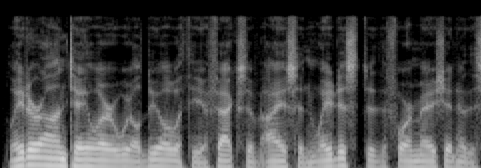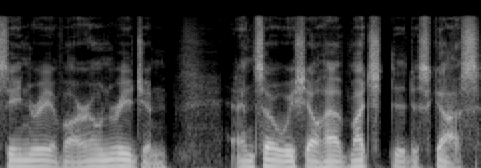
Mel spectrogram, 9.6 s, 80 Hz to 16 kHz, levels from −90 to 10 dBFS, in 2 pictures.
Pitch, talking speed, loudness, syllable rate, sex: 95 Hz, 195 wpm, -17 LUFS, 4.7 syllables/s, male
